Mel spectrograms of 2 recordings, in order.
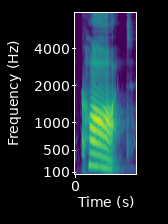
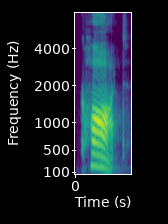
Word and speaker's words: caught: Drop your jaw. Keep the sound consistent. Caught. Caught.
